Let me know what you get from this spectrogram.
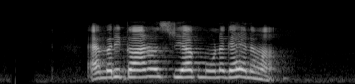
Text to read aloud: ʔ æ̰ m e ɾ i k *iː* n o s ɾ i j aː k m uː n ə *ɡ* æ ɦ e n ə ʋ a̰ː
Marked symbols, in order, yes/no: no, yes

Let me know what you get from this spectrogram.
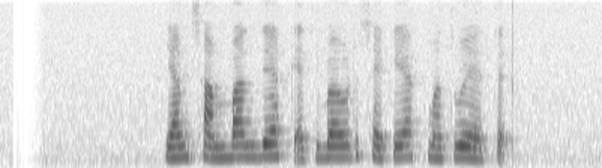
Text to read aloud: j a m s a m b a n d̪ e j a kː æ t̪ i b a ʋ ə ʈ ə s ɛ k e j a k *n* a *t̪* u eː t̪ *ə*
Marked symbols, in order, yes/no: no, yes, yes

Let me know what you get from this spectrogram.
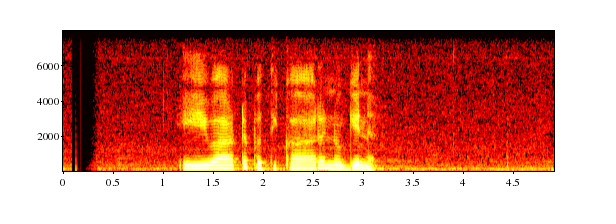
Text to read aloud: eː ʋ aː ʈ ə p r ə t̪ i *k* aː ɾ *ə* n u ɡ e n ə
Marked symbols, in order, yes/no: yes, yes

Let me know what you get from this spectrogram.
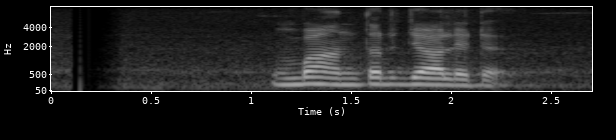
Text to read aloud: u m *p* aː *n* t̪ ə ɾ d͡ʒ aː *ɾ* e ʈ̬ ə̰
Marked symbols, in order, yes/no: no, yes, no

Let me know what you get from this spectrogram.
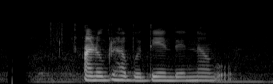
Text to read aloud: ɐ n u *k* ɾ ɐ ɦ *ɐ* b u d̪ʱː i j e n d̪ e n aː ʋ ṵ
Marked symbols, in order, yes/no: no, yes

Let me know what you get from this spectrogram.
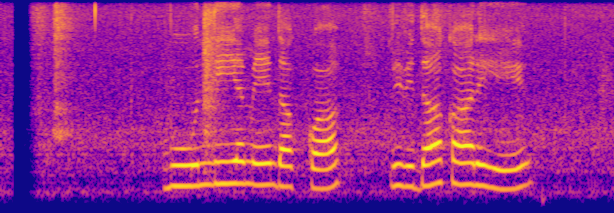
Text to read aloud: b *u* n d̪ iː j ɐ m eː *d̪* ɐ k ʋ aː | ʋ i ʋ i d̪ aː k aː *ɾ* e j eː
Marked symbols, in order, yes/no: no, yes, yes

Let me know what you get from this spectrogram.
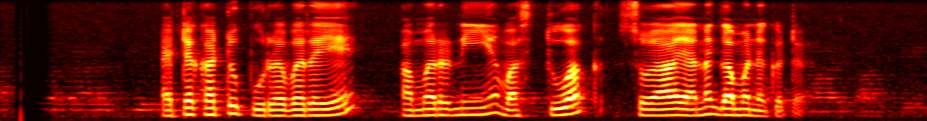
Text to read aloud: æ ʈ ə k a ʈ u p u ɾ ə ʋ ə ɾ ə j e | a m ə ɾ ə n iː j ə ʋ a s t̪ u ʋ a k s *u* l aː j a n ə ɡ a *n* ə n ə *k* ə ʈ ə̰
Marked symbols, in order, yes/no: no, no, yes

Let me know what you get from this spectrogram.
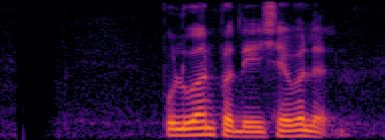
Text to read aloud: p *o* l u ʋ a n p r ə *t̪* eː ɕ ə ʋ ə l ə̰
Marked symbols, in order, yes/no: no, no

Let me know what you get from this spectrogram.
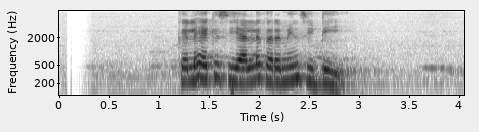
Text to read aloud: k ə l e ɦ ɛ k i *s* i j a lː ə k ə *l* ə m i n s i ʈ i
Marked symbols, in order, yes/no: yes, no

